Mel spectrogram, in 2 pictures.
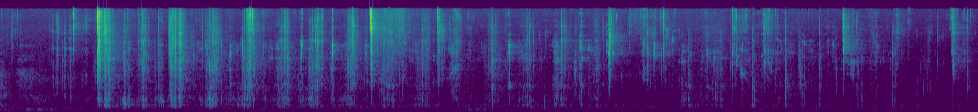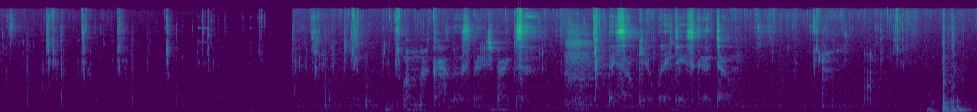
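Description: Crunchy tortilla chips bitten and chewed right at the microphone, with dense crisp crunches for the first ten seconds or so, then softer chewing and wet mouth sounds. The sound drops out briefly about two-thirds of the way through.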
